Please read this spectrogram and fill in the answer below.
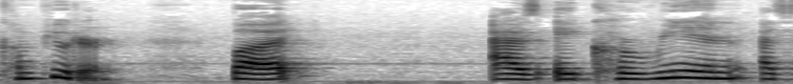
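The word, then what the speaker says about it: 컴퓨터: it's an English word I should just say computer no say computer and that will immediately make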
